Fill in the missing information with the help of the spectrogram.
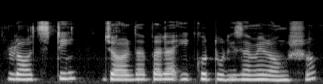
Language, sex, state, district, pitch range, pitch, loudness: Bengali, female, West Bengal, Alipurduar, 225-245 Hz, 235 Hz, -16 LUFS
